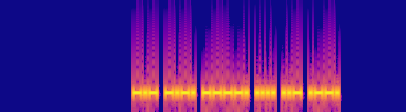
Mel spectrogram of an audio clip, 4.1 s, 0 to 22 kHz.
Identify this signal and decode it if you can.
Morse code, heard as a keyed tone, about 45 wpm, 700 Hz. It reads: KC9HUP
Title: USA Call Signs - 6 Characters - Repeated 3x - 45wpm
